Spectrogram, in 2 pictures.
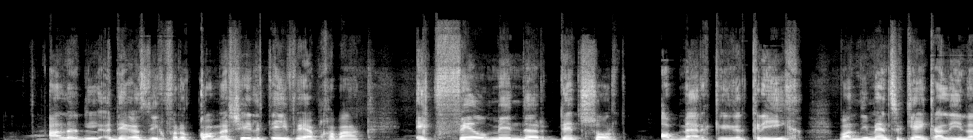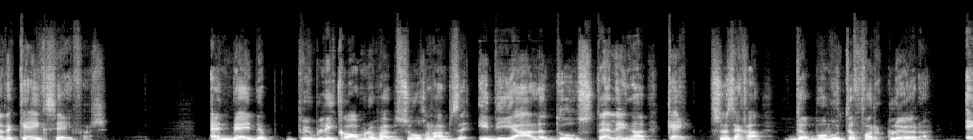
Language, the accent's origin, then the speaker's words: Dutch; Suriname; born there; Ik heb het geluk gehad, ik ben geboren in Suriname.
